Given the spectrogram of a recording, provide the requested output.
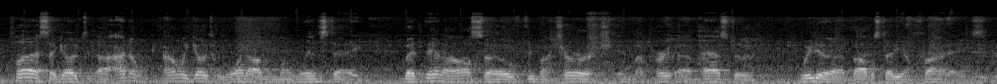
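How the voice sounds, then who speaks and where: With noticeable background noise and audible room echo, a man with a Texan accent talks at a moderate pace and fairly even intonation. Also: medium pitch for a man. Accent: Texan American English. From Texas. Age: 60s. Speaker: expat retiree. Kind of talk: interview. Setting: outdoors on a beach. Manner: halting, many fillers and restarts.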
